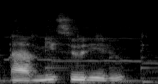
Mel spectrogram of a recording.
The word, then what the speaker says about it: ミスリル: Misuriru, actual Japanese pronunciation.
